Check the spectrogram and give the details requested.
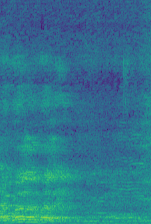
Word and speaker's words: Nawiliwili: It's called Nawiliwili.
